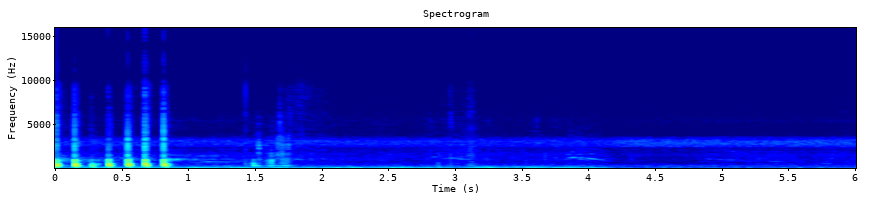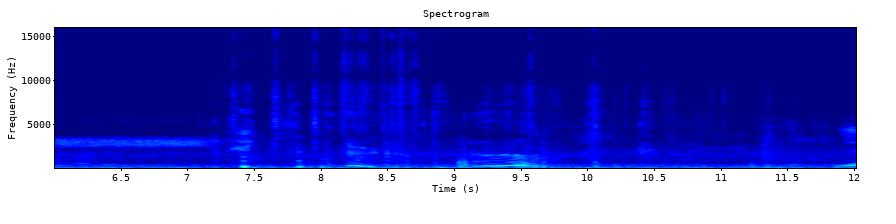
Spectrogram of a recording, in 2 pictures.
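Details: Local street cats being fed, meowing to ask for food; several drawn-out, bending meows come late in the clip, after sharp clicking taps at the start and a steady high hum through the first half.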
